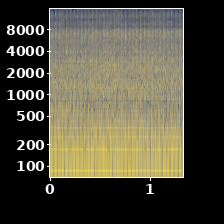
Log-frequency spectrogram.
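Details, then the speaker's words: 2002 Yamaha Kodiak 400 4x4 ATV on a test drive after replacing the front left wheel bearings and axle: the engine chugs evenly, with no clunk when turning and no binding going straight. Finding: normal running, no clunk or binding from front wheel. "When you turn, it doesn't clunk anymore. Even going straight, you'd hear the binding of"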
